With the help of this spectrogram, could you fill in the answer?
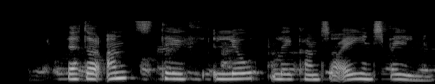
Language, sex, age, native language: Icelandic, female, 11, Icelandic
